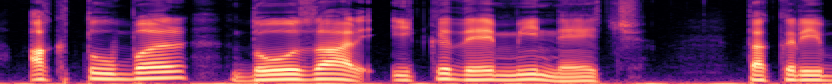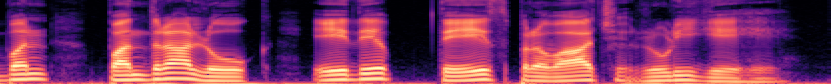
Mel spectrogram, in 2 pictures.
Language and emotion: Dogri, neutral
